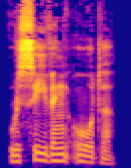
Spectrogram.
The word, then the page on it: receiving order: British English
